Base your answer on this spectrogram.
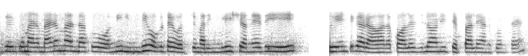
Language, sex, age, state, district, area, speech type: Telugu, female, 45-60, Andhra Pradesh, Anakapalli, rural, conversation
